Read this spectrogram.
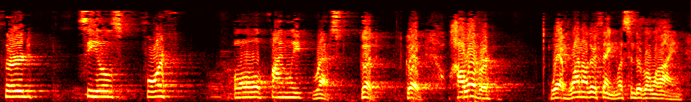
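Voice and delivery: normal talking voice

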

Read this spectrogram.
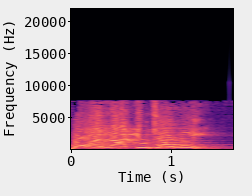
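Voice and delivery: a nervous guard half-yelling a demand; mock yell. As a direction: call out to the figure in the dark. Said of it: "the other figure yells out".

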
